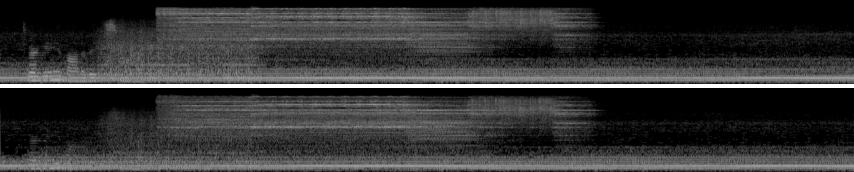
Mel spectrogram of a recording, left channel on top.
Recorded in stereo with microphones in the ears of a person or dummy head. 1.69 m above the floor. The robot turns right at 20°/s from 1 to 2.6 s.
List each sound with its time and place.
0.2 s a woman speaking: 50° left (ahead or behind), 0.6 m; by 1.4 s 40° left (ahead or behind), 0.6 m
1.6 s keys jangling: centre (ahead or behind), 8.5 m; by 5.9 s 20° right (ahead or behind), 8.5 m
